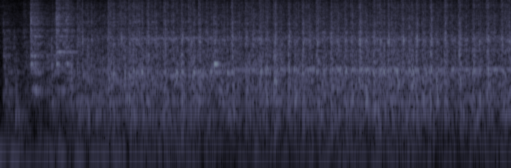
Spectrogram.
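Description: A sewing machine stitches quilt sashing in a quilt-as-you-go project with a steady, fast mechanical whirr that runs continuously and fairly quietly after a brief handling noise at the start.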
